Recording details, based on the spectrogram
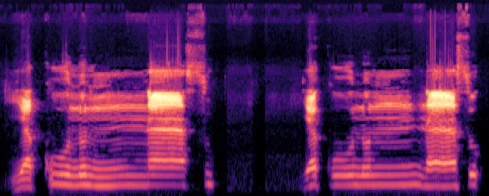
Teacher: le wa sert à tirer, on tire de deux temps. Nous, et on réunit le nous avec na, avec shadda.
